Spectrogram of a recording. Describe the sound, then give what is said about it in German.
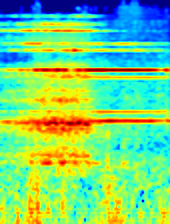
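A telephone bell rings continuously with a bright, metallic jangle, steady for the whole short stretch, with no voices over it. “Telefon? Hat das nicht eben geklingelt?”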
